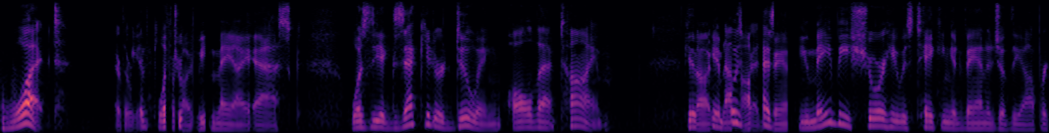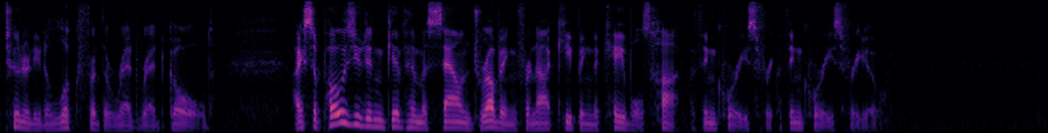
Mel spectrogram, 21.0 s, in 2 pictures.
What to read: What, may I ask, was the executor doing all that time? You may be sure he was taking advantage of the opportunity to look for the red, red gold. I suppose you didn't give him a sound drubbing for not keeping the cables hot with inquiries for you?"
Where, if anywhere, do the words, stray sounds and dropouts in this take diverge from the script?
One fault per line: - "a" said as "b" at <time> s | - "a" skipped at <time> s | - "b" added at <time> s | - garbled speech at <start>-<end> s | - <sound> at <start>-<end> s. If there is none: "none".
- garbled speech at 1.1-2.1 s
- garbled speech at 6.8-7.9 s
- "with inquiries for" added at 18.3 s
